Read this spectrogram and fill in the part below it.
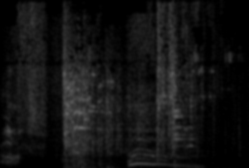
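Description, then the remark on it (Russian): A cup shatters on a hard floor with a bright, sharp crash of breaking china, followed by a falling, wavering vocal cry and a brief scatter of clatter, as a cake also falls and fruit is scattered. “И торт упал. И чашку разбила.”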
